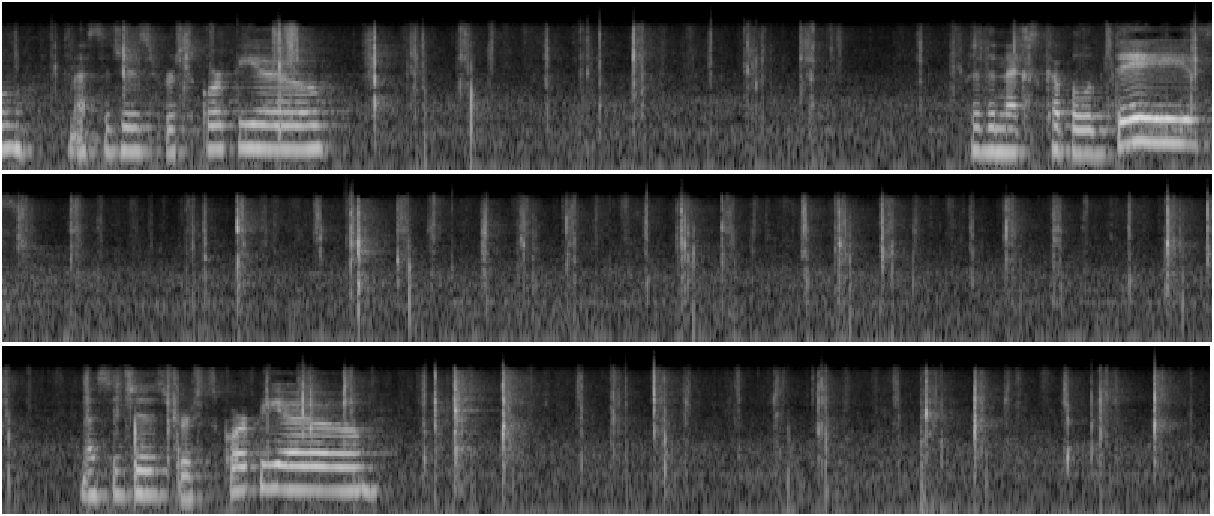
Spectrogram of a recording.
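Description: Playing cards riffle and flick against each other in quick, crisp clicks.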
